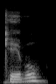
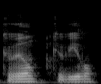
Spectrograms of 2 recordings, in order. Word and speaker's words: Cavill: He has a new film coming out, I think, with Henry Cavill. Cable? – Cavill.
